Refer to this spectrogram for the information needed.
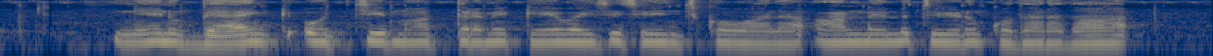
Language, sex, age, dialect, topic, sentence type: Telugu, male, 18-24, Central/Coastal, banking, question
